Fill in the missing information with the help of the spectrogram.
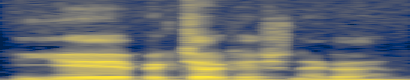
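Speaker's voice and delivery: ordinary delivery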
